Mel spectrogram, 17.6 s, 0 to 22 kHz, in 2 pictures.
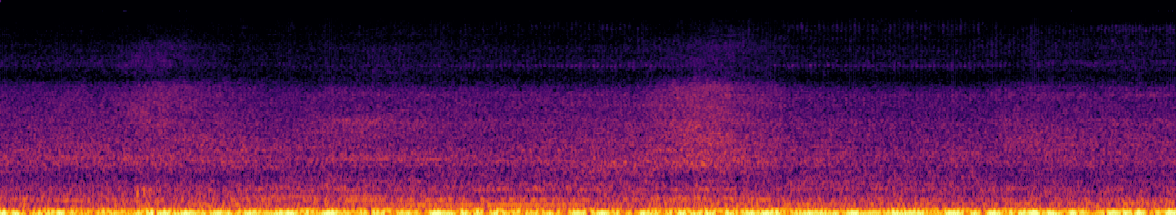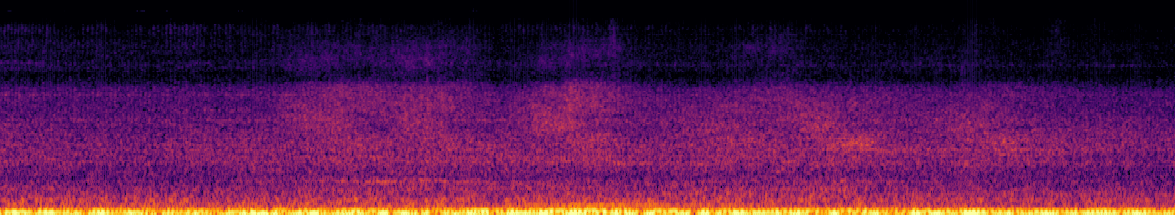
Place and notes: cologne, autobahnabfahrt - innere kanalstrasse, im verkehr
abfahrt von der a 57 in die kölner ampelzone - stehverkehr nachmittags - parallel ausfahrende fahrzeuge
soundmap nrw: social ambiences/ listen to the people - in & outdoor nearfield recordings
27 August 2008, 21:25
